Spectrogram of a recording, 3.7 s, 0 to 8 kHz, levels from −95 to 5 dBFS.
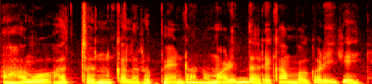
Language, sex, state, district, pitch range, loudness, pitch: Kannada, female, Karnataka, Bidar, 100-115 Hz, -14 LUFS, 105 Hz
